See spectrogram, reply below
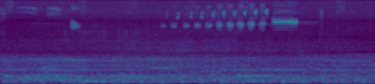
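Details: Yellowhammer (Emberiza citrinella) singing: an isolated high note, then a rapid run of about ten short repeated notes ending in a sustained, slightly higher closing note, over strong low background rumble.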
